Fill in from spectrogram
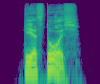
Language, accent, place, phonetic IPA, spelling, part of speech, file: German, Germany, Berlin, [ˌɡeːəst ˈdʊʁç], gehest durch, verb, De-gehest durch.ogg
- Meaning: second-person singular subjunctive I of durchgehen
